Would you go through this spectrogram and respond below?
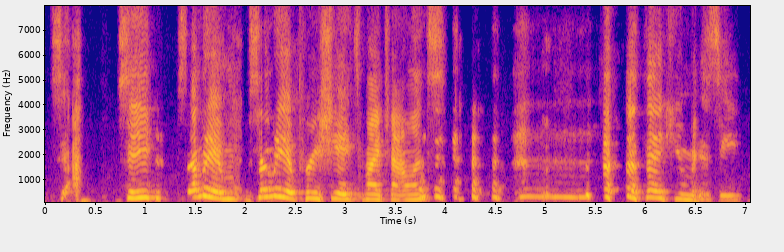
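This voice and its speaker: Lively, jokey man hosting a livestream. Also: extremely high pitch, a little slow, no echo, low-quality recording. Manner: jokey, laughs often, chatty. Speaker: livestream host. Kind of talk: casual livestream chat.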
